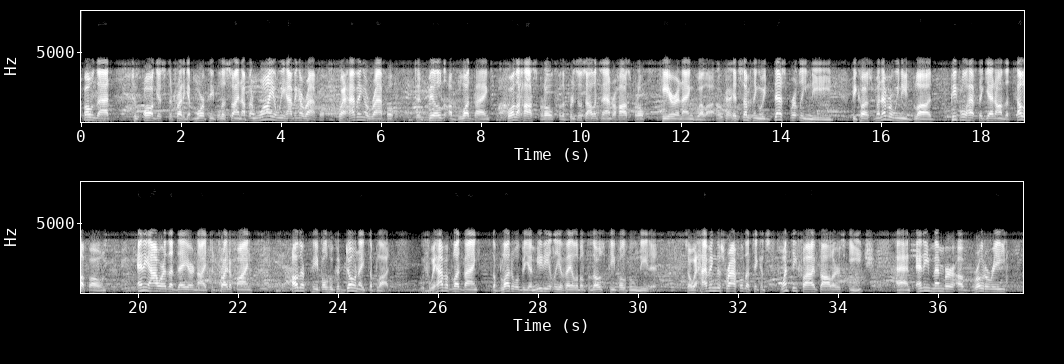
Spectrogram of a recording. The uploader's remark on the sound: on location at Straw Hat, Meads Bay, Anguilla.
